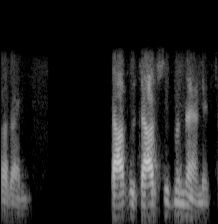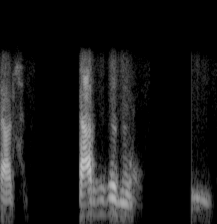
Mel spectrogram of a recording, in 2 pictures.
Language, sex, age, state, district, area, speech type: Telugu, male, 45-60, Telangana, Peddapalli, rural, conversation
